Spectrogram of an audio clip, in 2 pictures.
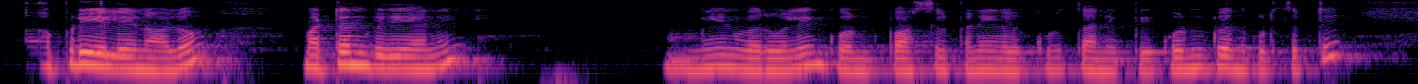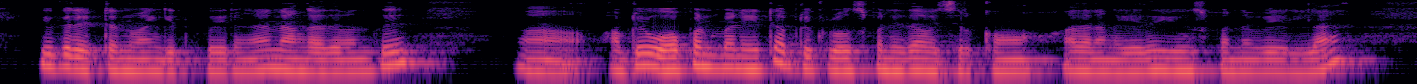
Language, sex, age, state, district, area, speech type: Tamil, female, 45-60, Tamil Nadu, Tiruppur, urban, spontaneous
